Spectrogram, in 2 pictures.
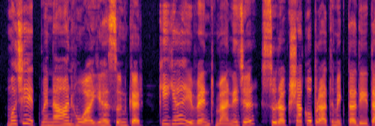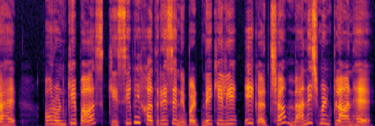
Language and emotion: Hindi, happy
